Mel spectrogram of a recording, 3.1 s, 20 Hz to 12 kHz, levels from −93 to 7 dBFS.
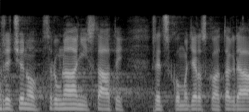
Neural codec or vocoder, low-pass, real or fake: none; 7.2 kHz; real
